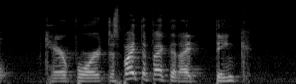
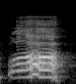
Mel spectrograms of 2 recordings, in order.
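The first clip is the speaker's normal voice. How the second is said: panicked scream; 14 dB louder than usual. Retold or imitated.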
